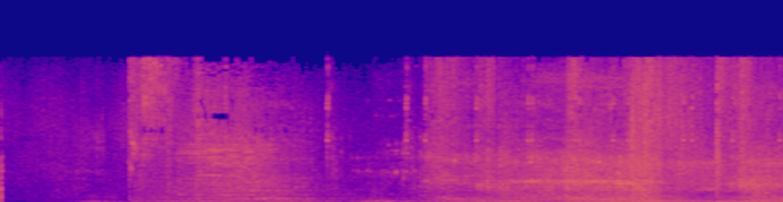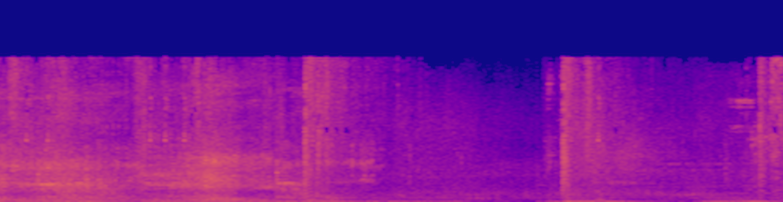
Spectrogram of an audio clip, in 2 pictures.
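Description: Fire roars and rumbles loudly.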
